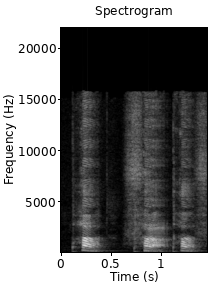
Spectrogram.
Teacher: দুই ঠোঁট চেপে ফা ফা ফা ধাক্কা লেগে বাতাসটা বের হবে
